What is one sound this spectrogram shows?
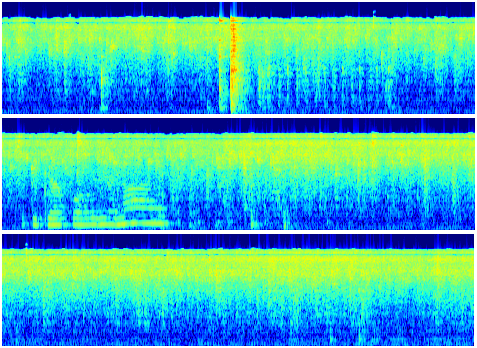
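A knife scrapes and taps on a plate.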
